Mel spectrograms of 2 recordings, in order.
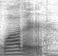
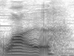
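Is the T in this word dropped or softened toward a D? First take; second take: softened; dropped. First: The T is voiced, between a T and D. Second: The T sound is left out entirely. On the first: This is the American way of saying it. "美式发音的话，它会念成water" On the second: This is a regional British habit. "他不讲T 那个声音了"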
